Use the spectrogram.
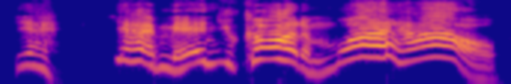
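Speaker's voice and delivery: high, loud incredulous outburst; amazed henchman. Acted. Second Limbo member marvels at the catch, astonished. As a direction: gush in disbelief, voice way up. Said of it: "their jaws drop".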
